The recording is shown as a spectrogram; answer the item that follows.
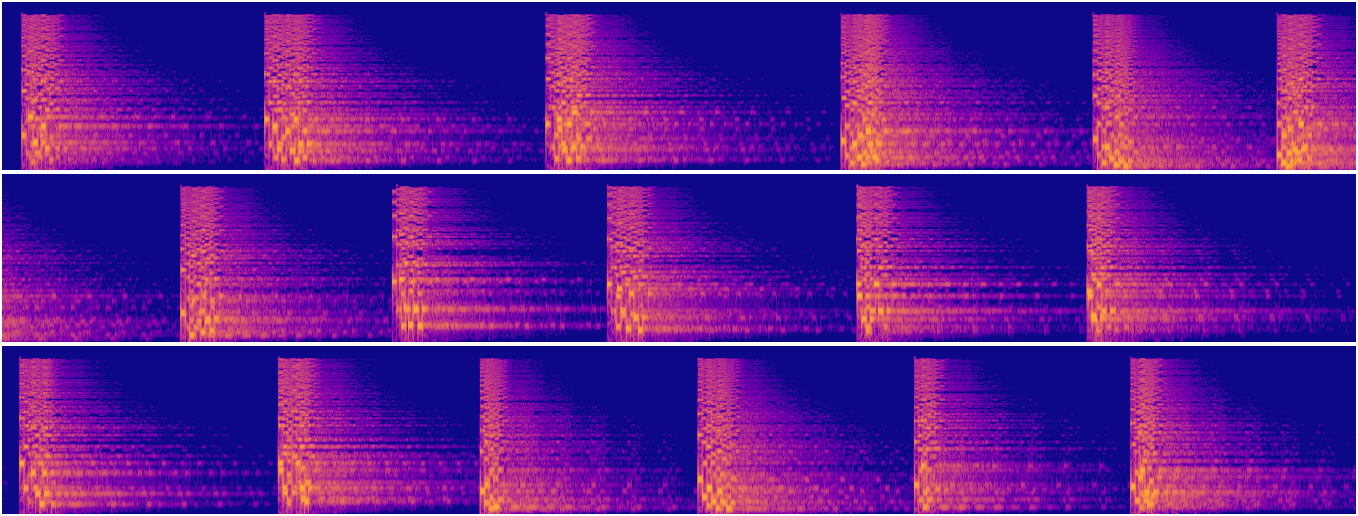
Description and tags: This is pack is comprised of short sound FX with an "old school" touch. I was trying to create some fx, but it turned out this pack sounds too cheerful for my project. Maybe you could find some sound of your interest in it.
